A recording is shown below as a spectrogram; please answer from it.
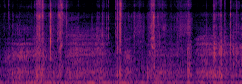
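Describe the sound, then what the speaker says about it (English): Scissors snip the corners of craft material for tabletop hover car junkyard scatter, giving several quick, crisp cuts in uneven bursts, close up and fairly soft against a quiet room. "I'm going to snip those corners in like I did on the other part."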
